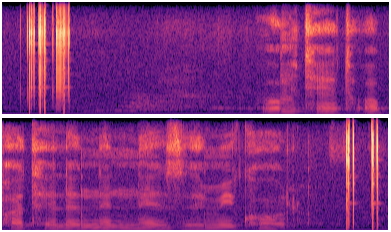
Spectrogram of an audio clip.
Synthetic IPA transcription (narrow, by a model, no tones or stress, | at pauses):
wom̩tʰɛtʰɔʔɔpʰatʰɛlɛnɛnɛzemikʰɔːlɔ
